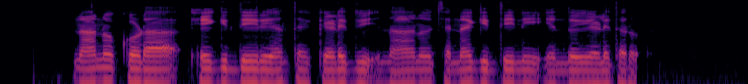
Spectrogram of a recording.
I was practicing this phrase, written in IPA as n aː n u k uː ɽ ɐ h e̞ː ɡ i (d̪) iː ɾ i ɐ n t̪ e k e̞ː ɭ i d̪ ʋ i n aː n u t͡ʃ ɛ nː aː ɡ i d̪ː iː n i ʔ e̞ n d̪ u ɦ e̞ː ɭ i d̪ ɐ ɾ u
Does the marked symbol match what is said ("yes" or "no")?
no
